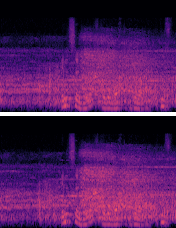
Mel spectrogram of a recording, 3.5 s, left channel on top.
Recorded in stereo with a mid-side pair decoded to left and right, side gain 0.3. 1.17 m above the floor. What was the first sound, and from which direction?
A man speaking, straight ahead.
